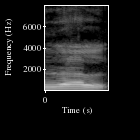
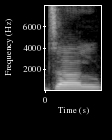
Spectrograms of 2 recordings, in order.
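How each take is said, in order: First: It begins with the tongue tip at the teeth. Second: It begins with a j-like sound. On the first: The speaker calls it right. "সঠিক উচ্চারণ হচ্ছে রাল" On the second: The speaker calls it wrong. "জাল কখনোই বলবেন না, ভুল উচ্চারণ"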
